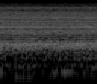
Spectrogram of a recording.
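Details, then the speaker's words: Home IPL hair removal on the underarms with a handheld Bosidin device: a steady whooshing fan whir while it is pressed to the skin and flashes, moving slightly upward between flashes. "what I'm gonna do is I'm gonna press, and you guys are gonna see. That's one little light, and then I slightly go up, and then you're gonna see the light flashing"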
